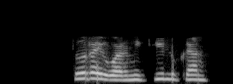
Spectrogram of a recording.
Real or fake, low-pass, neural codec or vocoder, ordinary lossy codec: fake; 3.6 kHz; codec, 24 kHz, 6 kbps, HILCodec; MP3, 24 kbps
